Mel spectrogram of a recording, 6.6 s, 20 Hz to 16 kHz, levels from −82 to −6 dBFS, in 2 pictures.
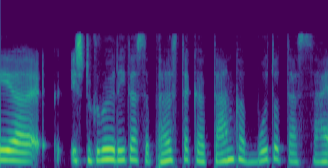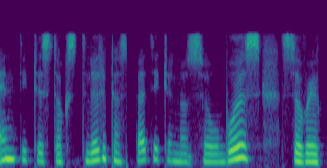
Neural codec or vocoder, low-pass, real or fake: codec, 16 kHz, 0.5 kbps, X-Codec, HuBERT features, trained on balanced general audio; 7.2 kHz; fake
